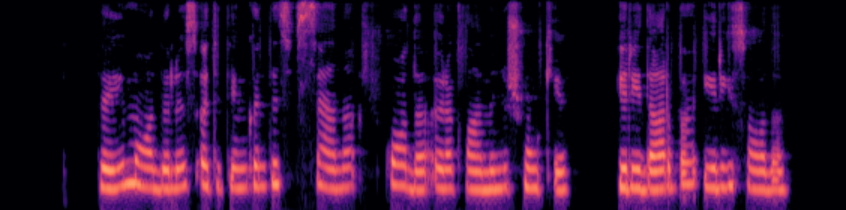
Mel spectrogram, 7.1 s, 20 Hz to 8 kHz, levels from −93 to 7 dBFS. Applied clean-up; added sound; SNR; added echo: none; none; none; none.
